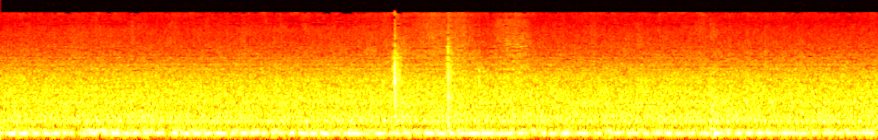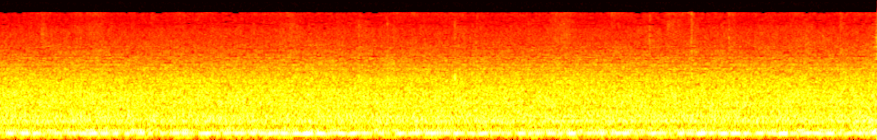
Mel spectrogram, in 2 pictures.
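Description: A steady low hum with an even hiss, the constant background noise of a room such as a running fan. Two faint clicks come about three seconds in.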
